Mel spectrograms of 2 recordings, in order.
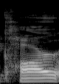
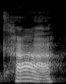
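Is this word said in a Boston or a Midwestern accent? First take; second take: Midwestern; Boston. First: It is said in a general Midwestern accent. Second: It is said in an imitated Boston accent. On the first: "We might say car" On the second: "that's my impersonation of a Boston accent"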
